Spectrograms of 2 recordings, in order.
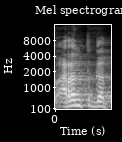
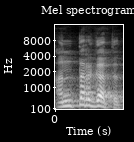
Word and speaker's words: अंतर्गत: तो अशुद्ध हो गया, ये तो अरंतगत हो गया ना। अंतर्गत, तय के बाद में रे को बोल रहे हैं ना, अंतर्गत, तो हम इसका ऐसे उच्चारण कर रहे हैं अंतर्गत, अंतर्गत, तो ग के ऊपर रे होना चाहिए ना, तो नाम होना चाहिए अंतर्गत, अंतर्गत, ये ठीक है।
